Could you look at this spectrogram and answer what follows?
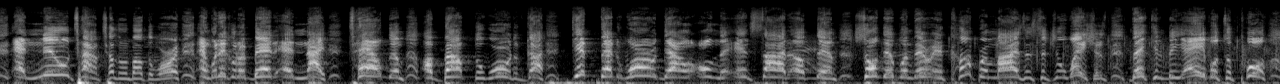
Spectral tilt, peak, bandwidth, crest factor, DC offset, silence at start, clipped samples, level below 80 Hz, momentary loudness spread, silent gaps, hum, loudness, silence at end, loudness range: -3 dB/octave; 0 dBFS; 16 kHz; 20 dB; under 0.1%; 0 s; under 0.1%; -28 dBFS; 9 LU; none; none; -19 LUFS; 0 s; 4 LU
